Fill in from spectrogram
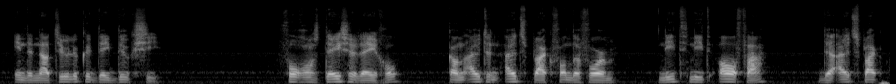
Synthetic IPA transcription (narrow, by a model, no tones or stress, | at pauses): ɪndənatyːɹləkədedɵksi | v̥ɔlˠχənzdejzərejχəlˠ | kɑnœɥtənœɥtspraːkfɑndəvɔɹm | nitnitɑlˠfaː | dəʔœɥtspraːk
